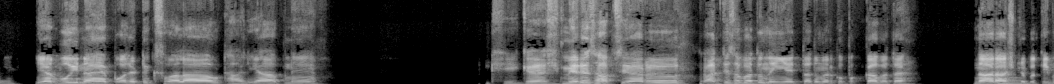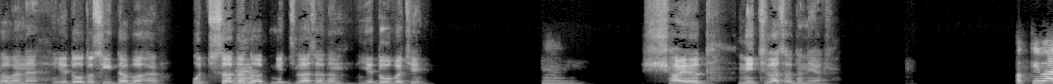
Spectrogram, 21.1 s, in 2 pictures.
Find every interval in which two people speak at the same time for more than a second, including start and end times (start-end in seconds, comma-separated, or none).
none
